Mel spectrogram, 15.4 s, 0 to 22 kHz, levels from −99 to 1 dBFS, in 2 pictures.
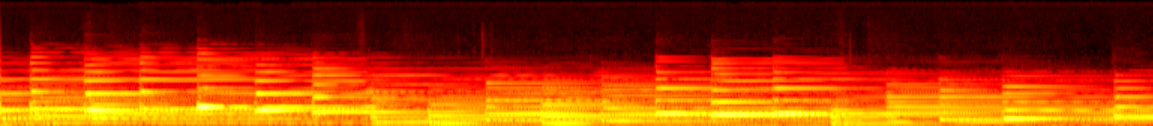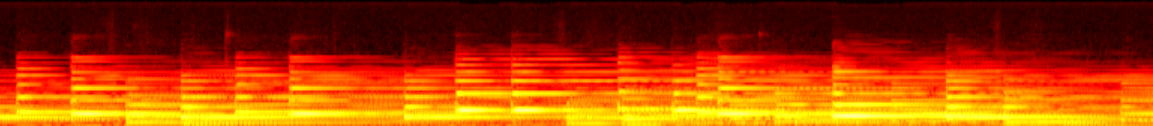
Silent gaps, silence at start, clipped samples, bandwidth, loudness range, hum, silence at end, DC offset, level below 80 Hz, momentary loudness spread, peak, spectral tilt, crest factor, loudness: none; 0 s; under 0.1%; 4.7 kHz; 5 LU; none; 0 s; under 0.1%; -44 dBFS; 10 LU; -4 dBFS; -10 dB/octave; 16 dB; -20 LUFS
